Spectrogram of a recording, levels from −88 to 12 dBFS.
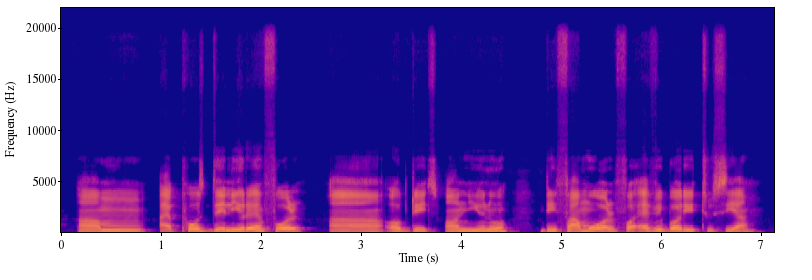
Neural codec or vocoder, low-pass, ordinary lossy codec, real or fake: autoencoder, 48 kHz, 128 numbers a frame, DAC-VAE, trained on Japanese speech; 19.8 kHz; none; fake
